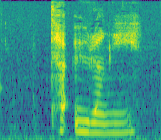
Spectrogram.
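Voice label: "tahurangi", Māori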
